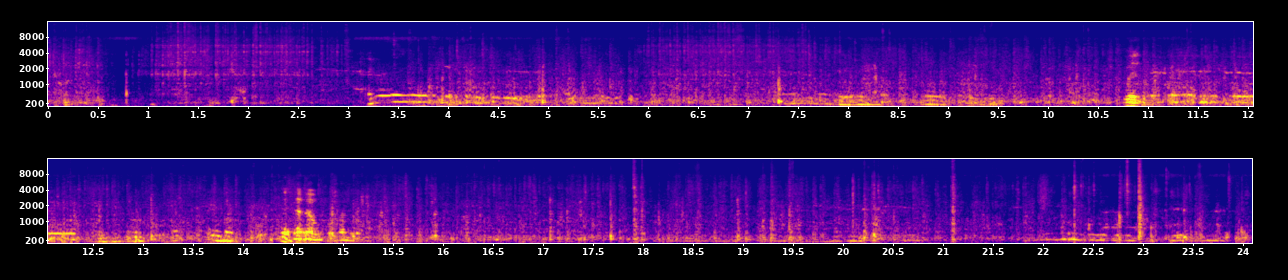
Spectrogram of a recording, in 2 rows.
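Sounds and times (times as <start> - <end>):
quiet voices: 1.0 - 15.6, 18.2 - 24.0
soft low cooing calls: 2.2 - 5.9, 10.9 - 14.0.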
